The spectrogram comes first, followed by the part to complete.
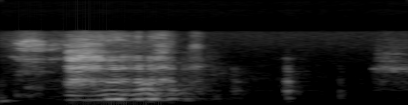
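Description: A man laughing briefly, a short chuckle of under a second, then a pause.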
